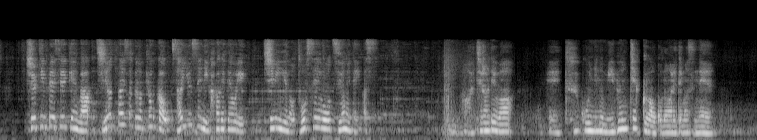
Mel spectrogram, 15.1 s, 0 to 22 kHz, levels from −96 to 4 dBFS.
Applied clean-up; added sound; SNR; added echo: neural separator model SepFormer DNS4.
